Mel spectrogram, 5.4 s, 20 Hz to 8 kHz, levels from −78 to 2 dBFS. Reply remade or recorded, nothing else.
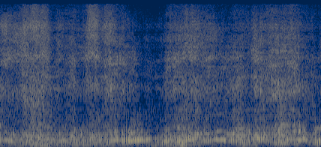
remade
